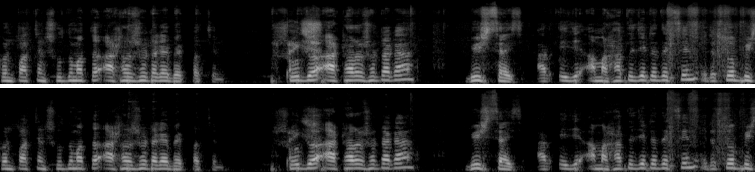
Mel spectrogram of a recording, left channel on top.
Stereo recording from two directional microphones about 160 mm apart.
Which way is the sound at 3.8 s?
15° right (ahead or behind).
